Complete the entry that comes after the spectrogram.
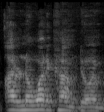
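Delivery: normal talking voice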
